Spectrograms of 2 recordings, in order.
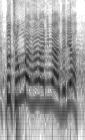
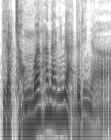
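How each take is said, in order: First: Loud, high taunting Satan; mocking Satan. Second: Said in the usual way. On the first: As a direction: jeer it up high and loud like the tempter. Preacher mocks Satan's taunting question. (높고 크게 비웃듯 묻는 사탄) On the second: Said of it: "반복적으로 사용하는 단어가 있습니다".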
